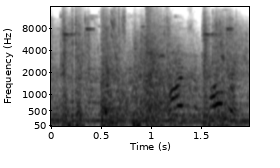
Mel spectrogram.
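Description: Gunfire from the video game L.A. Noire, a dense fusillade of shots that runs the whole time, loud and close, with game voices speaking under it.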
